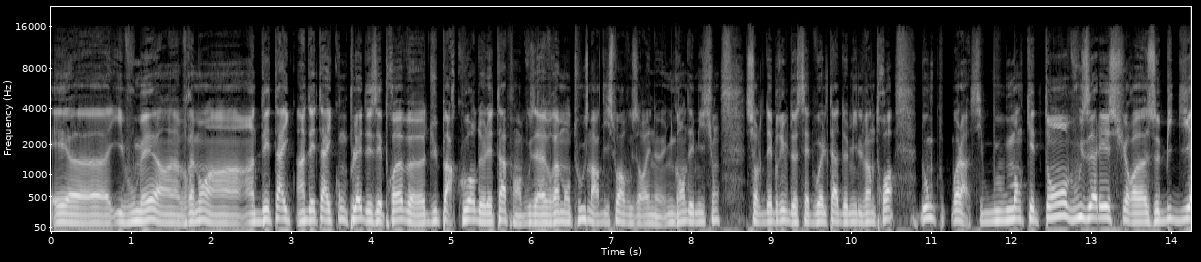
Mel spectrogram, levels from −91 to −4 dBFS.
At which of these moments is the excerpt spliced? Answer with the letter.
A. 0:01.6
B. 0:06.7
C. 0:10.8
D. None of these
B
